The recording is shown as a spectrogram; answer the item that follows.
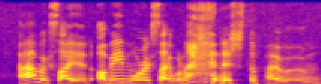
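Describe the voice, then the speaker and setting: Over noticeable background noise, a woman speaks with lively intonation. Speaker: journalism student trying spoken word. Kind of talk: casual interview chat. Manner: fast.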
